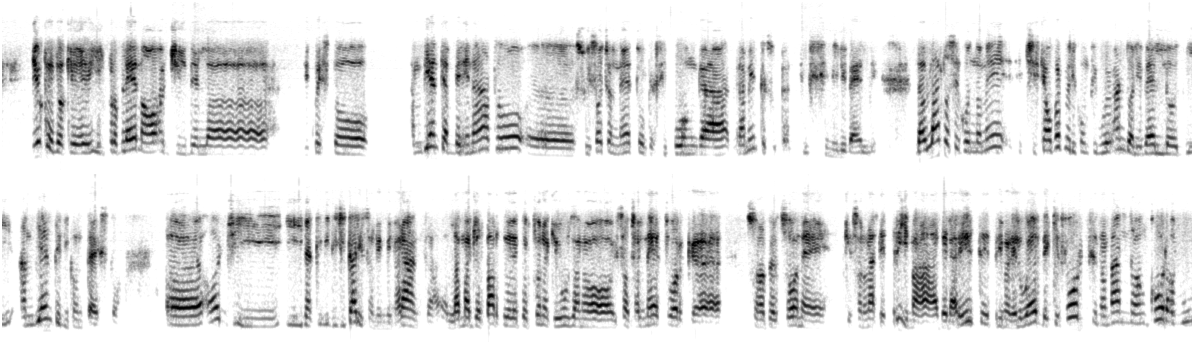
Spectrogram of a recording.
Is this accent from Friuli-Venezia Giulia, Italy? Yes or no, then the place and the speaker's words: no; Perugia, Umbria, Italy; Sono nato a Perugia e vivo a Perugia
